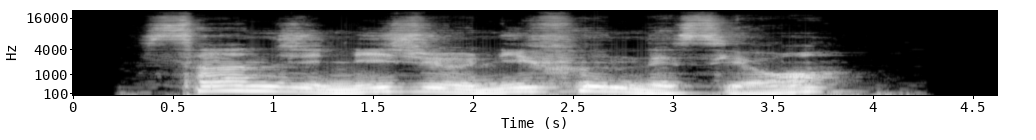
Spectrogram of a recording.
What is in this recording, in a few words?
man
